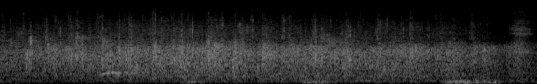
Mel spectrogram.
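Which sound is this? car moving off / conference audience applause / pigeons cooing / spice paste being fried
conference audience applause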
